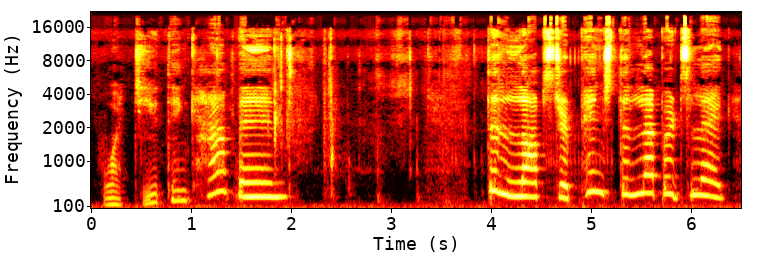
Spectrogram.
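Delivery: usual speaking voice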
